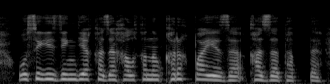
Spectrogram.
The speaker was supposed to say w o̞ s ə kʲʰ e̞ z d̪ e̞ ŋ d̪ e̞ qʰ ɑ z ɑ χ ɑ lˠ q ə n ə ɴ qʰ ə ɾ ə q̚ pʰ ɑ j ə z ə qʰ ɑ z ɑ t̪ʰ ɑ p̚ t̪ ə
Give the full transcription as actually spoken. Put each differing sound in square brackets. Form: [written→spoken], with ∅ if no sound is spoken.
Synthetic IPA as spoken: w o̞ s ə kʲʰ e̞ z d̪ e̞ ŋ d̪ e̞ qʰ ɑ z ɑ χ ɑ lˠ q ə n ə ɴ qʰ ə ɾ ə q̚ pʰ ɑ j ə z ə qʰ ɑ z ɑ t̪ʰ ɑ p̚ t̪ ə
